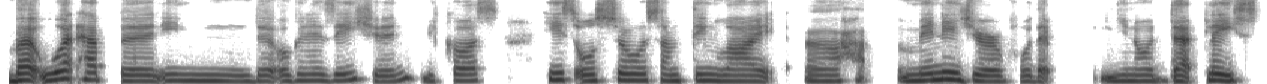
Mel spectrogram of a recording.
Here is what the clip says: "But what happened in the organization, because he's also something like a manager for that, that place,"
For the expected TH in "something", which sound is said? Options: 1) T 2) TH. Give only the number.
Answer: 1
